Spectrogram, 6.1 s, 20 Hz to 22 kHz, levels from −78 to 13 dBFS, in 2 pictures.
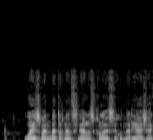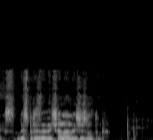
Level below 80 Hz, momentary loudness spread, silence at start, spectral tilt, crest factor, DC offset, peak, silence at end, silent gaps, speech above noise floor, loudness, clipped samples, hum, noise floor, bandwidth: -48 dBFS; 10 LU; 0.1 s; -5 dB/octave; 20 dB; under 0.1%; -6 dBFS; 0.9 s; none; 33 dB; -24 LUFS; under 0.1%; none; -58 dBFS; 11.5 kHz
